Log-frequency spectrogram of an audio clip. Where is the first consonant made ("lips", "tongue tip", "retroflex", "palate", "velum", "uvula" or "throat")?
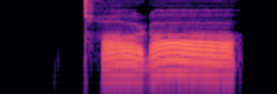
uvula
